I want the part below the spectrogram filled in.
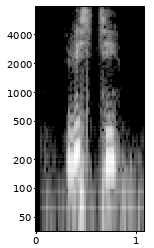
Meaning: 1. to lead, to preside over, to chair 2. to drive 3. to keep; see ведение
- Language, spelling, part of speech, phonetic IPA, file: Russian, вести, verb, [vʲɪˈsʲtʲi], Ru-вести.ogg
